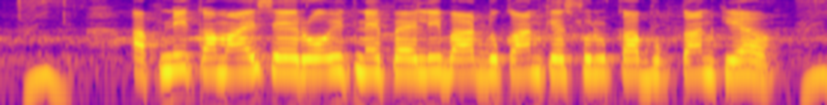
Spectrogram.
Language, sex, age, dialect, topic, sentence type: Hindi, female, 31-35, Garhwali, banking, statement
